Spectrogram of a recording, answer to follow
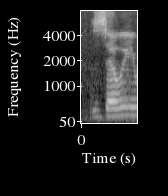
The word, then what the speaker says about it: Zoey: Flores reached the girls Zoey raised her hand my announced my name is pronounced Zoe even though it spelled the OE she said she didn't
